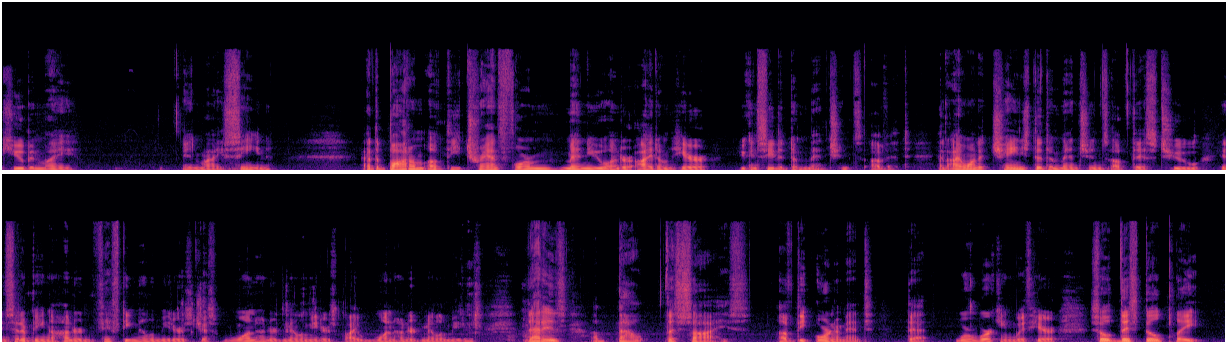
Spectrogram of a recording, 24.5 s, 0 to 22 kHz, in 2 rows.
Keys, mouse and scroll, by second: 9.4-22.5 drag, 14.2 KP_0, 15.2 KP_0, 23.3-23.7 middle drag.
